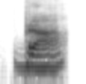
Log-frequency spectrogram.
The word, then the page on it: bra: Indian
